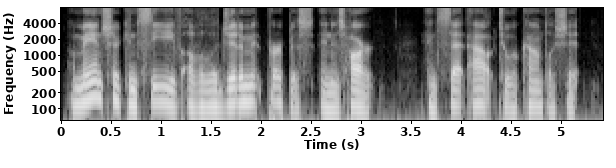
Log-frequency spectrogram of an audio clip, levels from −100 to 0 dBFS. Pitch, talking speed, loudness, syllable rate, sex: 115 Hz, 190 wpm, -21 LUFS, 6.1 syllables/s, male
